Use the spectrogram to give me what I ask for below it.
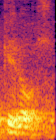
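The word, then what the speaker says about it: καιρός: se escribe kairos y se dice keros en griego.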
